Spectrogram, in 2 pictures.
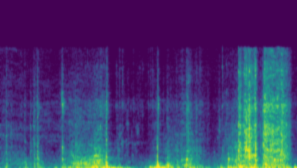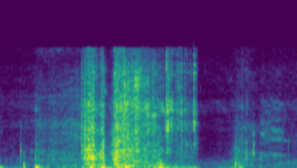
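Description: A metal tray scrapes and clanks into an oven.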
